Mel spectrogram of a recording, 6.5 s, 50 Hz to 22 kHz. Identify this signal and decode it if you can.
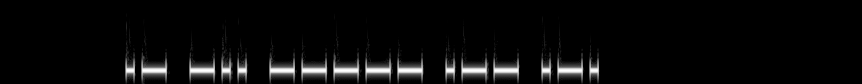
Morse code, heard as a keyed tone, about 20 wpm, 700 Hz. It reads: AD0WR
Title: USA Call Signs - 5 Characters - Repeated 3x - 20wpm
